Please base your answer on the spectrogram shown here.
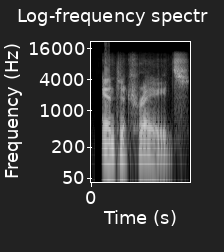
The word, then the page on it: antitrades: American English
